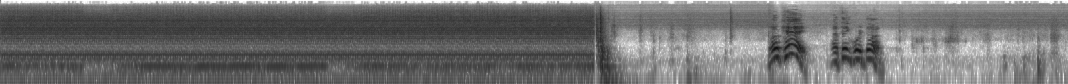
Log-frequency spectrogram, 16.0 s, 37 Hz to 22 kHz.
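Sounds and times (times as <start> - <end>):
workshop machinery motor drone: 0.0 - 9.0.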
